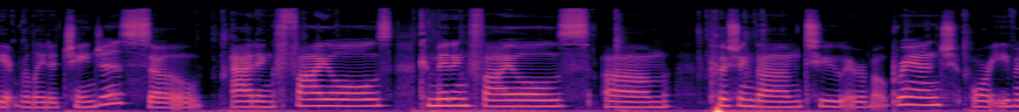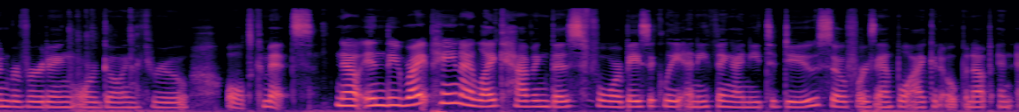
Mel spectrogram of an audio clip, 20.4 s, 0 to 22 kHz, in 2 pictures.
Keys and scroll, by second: 1.3-2.5 typing, 3.7 super+a, 4.1-5.0 typing, 6.3-8.3 typing, 9.9-11.8 typing, 13.5 BackSpace, 17.3-18.1 typing, 19.6-20.3 typing.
